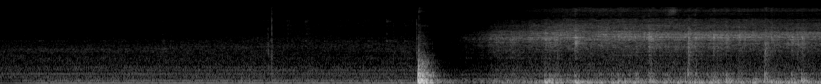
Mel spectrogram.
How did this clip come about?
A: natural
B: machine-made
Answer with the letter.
B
